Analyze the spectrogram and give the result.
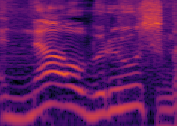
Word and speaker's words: Nowruz: Así que bueno, y hoy es el Nowruz, o el Nowruz, como se pronuncia, que es el año nuevo persa.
